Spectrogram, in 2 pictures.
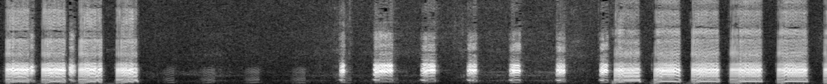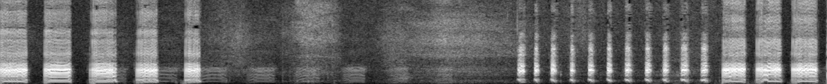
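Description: Duck quacking in rapid runs of about five quacks a second, broken by short pauses. The last run, near the end, comes faster.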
